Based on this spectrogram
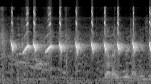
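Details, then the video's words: Greater green leafbird singing to provoke other birds: loud sharp downslurred whistled notes, some upslurred, repeated roughly three per second in an even, insistent rhythm over a faint low background. "cucak ijo gacor full suara tajam cocok untuk pancingan agar burung gacor dan emosi"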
